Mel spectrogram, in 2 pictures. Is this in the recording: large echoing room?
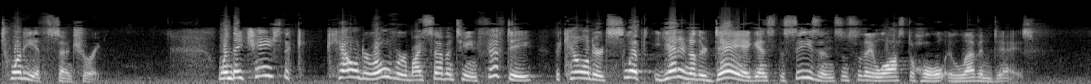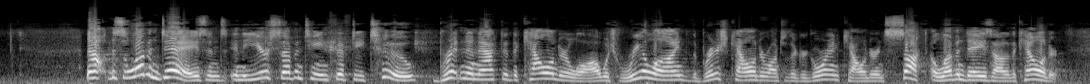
yes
